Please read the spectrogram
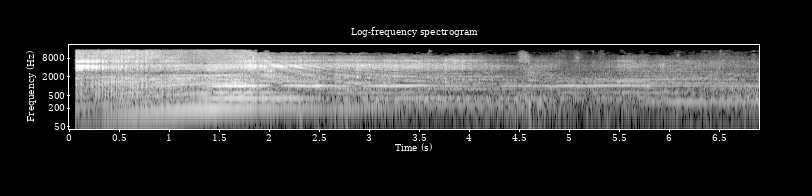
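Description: O.S. 46 LA two-stroke glow (nitro) engine on a Multiplex Gemini RC biplane throttling up for takeoff, its pitch rising over the first second or so. It then runs steadily at high power, growing fainter as the plane climbs away.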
